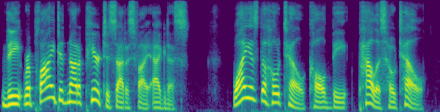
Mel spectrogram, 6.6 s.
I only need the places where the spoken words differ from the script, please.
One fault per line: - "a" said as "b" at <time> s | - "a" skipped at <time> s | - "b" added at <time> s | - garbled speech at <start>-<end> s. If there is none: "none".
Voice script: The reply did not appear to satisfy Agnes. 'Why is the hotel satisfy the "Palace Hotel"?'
- "satisfy" said as "called" at 4.6 s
